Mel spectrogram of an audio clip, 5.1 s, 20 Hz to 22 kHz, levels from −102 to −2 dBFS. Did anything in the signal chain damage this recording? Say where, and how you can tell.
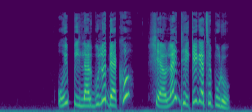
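No, nothing stood out on listening that would point to damage at any stage of the signal chain.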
